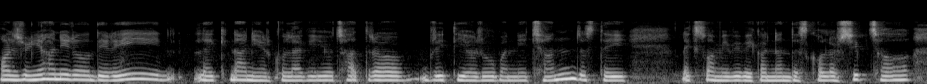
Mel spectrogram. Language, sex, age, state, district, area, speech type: Nepali, female, 30-45, West Bengal, Darjeeling, rural, spontaneous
